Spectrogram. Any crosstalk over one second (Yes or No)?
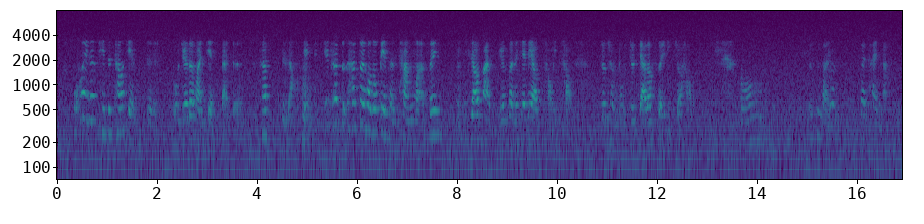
No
